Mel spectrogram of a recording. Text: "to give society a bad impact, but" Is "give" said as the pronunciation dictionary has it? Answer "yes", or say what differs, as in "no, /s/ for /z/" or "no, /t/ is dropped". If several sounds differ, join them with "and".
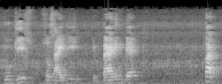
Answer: no, /f/ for /v/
